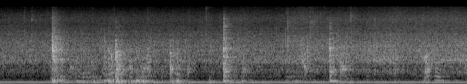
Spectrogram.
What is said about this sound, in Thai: แล้วก็ค่อยๆคั่วเข้าไปนะคะเราคั่วเข้าไปให้เส้นเขาแห้งเลยนะคะ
